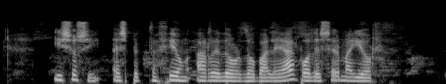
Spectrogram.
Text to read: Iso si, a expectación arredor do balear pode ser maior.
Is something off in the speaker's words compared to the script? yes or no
no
